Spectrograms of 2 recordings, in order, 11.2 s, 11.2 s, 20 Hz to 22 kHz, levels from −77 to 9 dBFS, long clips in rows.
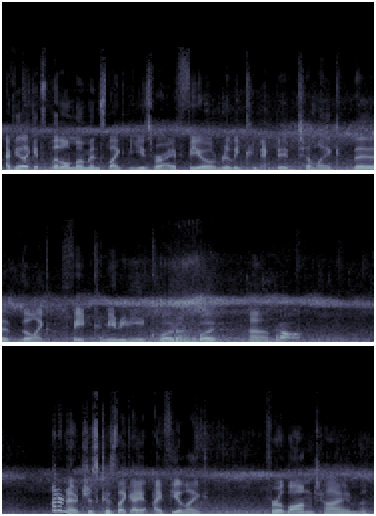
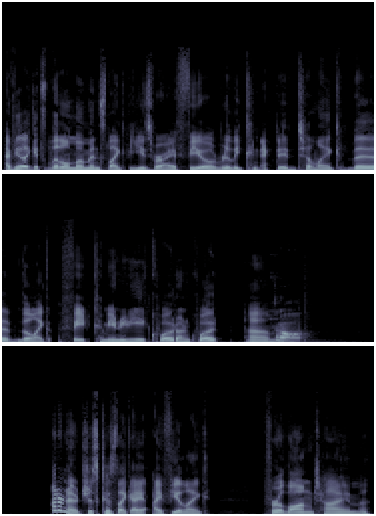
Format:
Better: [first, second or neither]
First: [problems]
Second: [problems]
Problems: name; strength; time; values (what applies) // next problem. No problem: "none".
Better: second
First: wind noise on the microphone; heavy; 8 dB below the speech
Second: none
